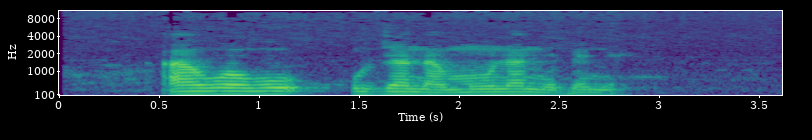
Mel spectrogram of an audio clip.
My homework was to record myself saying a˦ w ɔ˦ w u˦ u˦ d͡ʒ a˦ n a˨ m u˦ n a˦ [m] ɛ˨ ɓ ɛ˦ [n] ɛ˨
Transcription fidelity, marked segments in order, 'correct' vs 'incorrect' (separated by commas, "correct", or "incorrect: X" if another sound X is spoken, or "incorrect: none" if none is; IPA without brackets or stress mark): incorrect: n, correct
